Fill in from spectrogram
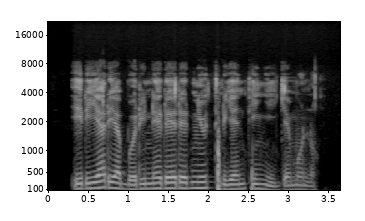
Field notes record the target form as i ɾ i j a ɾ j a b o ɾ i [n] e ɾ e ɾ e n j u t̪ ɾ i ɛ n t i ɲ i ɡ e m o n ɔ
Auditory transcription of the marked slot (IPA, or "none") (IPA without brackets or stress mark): n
